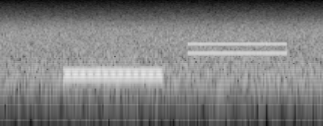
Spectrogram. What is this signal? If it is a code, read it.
Aircraft SELCAL, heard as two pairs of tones, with radio static. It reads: BD-MS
